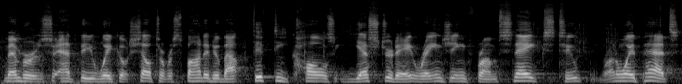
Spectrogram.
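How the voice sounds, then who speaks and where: A man's voice: fairly high pitch, steady tone, normal speed, slight background noise. American male TV news anchor. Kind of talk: anchor banter and news reading.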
